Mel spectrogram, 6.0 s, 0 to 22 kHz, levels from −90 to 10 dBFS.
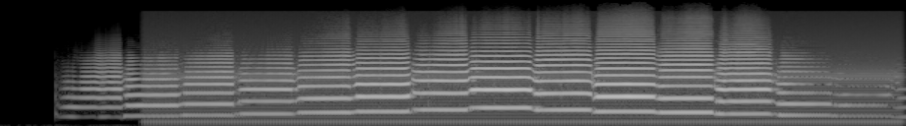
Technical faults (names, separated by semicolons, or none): mains buzz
